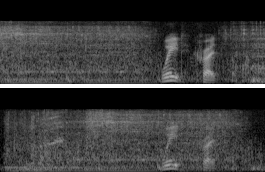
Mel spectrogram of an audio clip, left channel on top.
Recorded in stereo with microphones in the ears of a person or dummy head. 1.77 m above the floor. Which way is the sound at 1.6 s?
25° left (ahead or behind).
